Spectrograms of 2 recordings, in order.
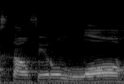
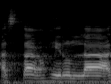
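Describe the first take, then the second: First: The L of Allah sounds heavy and full. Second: The L of Allah sounds light and thin. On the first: The speaker calls it right. "আল্লাহ শব্দটা সুন্দর করে উচ্চারণ করতে হবে" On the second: The speaker calls it wrong. "এরকম হবে না"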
